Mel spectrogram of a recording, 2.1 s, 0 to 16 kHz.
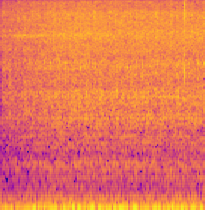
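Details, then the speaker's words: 2007 Chevy Silverado 1500 5.3 V8 just restarted after replacing a failed lifter on cylinder 4 (P0304/P0300 misfire): steady, even low idle rumble with no tapping or knocking, smoothing out as it warms and lifters pump up. "starting to smooth right out look at that guys now you're going to have some ticking and stuff for a couple seconds it's going to don't freak out"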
